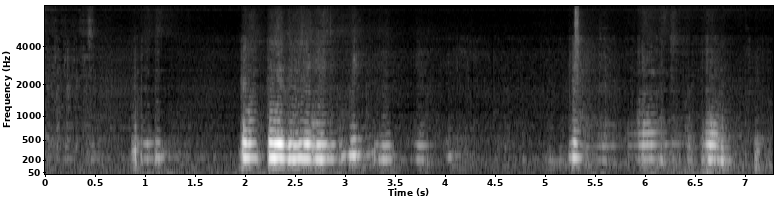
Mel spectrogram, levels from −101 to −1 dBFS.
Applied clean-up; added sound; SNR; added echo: neural mask model DeepFilterNet 3.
